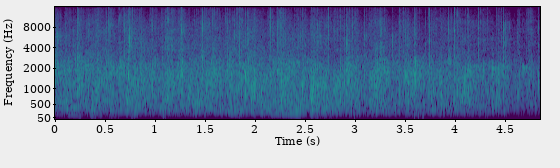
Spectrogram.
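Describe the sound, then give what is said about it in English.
Applause from a church audience giving a hand clap of praise: dense, continuous hand clapping, loud and sustained at an even level throughout without pause. “I just want to give the Lord a hand clap of praise.”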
